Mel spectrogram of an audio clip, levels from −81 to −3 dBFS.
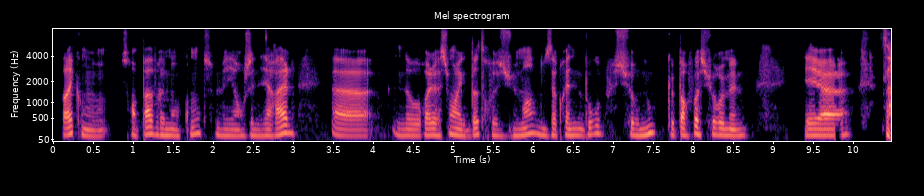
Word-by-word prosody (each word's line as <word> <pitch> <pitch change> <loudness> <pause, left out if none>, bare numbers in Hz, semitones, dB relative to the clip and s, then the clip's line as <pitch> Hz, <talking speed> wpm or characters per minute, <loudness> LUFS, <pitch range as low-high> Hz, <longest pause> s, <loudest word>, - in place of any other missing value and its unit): C'est - - +8
vrai 150 - +7
qu'on 115 -6 -6 0.2
se - - -8
rend 125 - -1
pas 140 +7 +4
vraiment 125 -4 -3
compte, 145 +7 -6
mais 120 -2 -5
en 115 0 -5
général, 125 +6 +2 0.5
heu, 115 -2 +3 0.3
nos 120 -2 -4
relations 125 +3 +1
avec 115 -4 -1
d'autres 130 0 -3 0.2
humains 130 +6 -1
nous 125 -3 -3
apprennent 125 0 -2
beaucoup 135 +6 -4
plus 150 - -16
sur 125 -2 -1
nous 150 +8 0
que 130 - -5
parfois 130 +5 +3
sur 135 0 +1
eux-mêmes. 125 -1 -1 0.7
Et 125 0 +5
heu, 120 0 +9 0.6
ça - - +5
125 Hz, 170 wpm, -26 LUFS, 120-135 Hz, 0.7 s, heu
